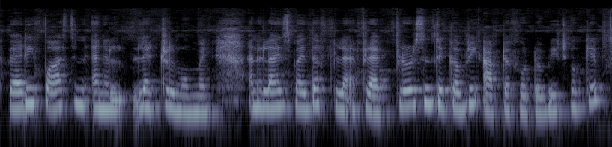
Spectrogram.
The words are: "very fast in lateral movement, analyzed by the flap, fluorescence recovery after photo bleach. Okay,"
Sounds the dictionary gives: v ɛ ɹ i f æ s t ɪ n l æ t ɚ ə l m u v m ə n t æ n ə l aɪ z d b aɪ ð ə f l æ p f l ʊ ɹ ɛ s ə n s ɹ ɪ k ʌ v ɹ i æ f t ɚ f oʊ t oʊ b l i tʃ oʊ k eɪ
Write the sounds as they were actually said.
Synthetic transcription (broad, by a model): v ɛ ɹ i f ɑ s t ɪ n l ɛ t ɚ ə l m u v m ə n t æ n ə l aɪ z d b aɪ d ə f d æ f l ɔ ɹ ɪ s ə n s ɹ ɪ k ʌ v ɹ i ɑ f t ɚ f oʊ t oʊ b i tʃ oʊ k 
